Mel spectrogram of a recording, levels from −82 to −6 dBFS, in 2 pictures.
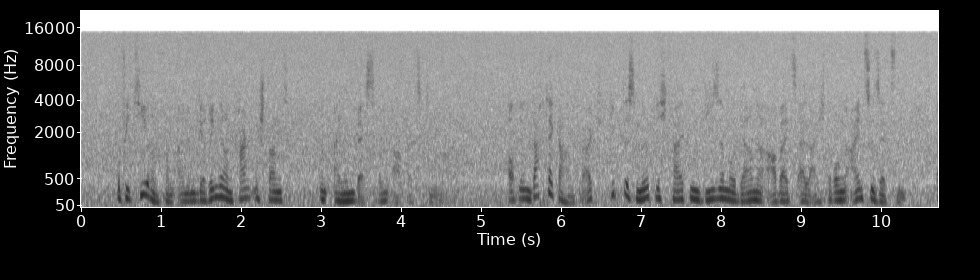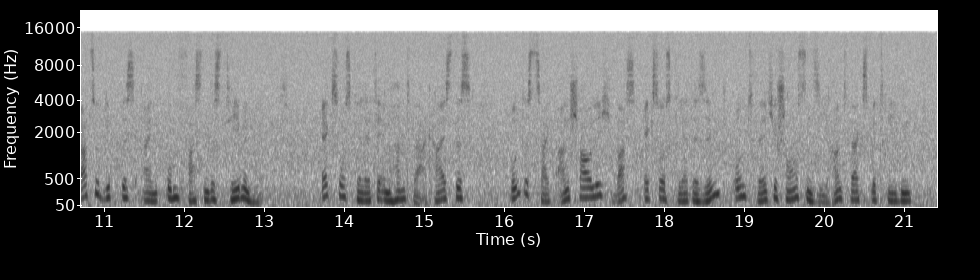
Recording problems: hiss; loud; throughout; 3 dB below the speech

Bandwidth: 14.5 kHz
